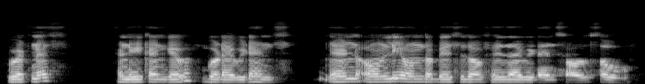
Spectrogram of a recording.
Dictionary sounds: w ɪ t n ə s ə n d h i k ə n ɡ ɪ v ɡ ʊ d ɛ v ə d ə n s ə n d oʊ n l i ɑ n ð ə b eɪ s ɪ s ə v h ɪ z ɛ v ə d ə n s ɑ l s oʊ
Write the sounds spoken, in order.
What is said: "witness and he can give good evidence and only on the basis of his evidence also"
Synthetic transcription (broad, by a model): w ɪ t n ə s ə n d h i k ə n ɡ ɪ v ɡ ʊ d ɛ v ə d ə n s ə n d oʊ n l i ɑ n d ə b eɪ s ɪ s ə v h ɪ z ɛ v ə d ə n s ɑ l s oʊ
